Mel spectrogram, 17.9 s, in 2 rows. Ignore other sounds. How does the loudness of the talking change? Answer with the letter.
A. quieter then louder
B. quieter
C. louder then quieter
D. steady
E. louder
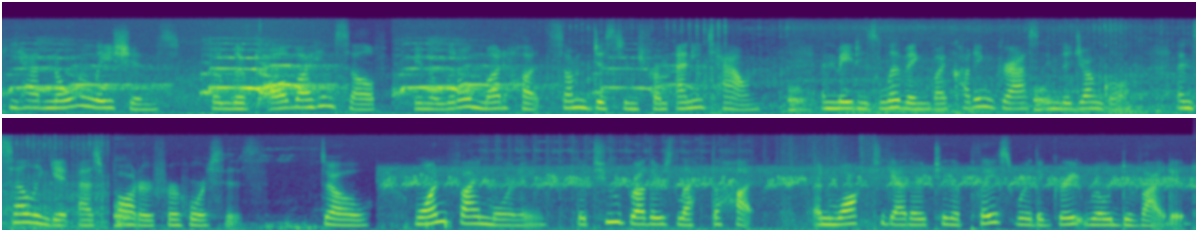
D.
